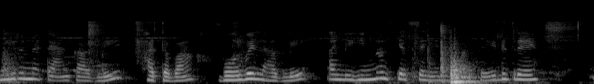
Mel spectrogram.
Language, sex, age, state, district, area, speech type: Kannada, female, 30-45, Karnataka, Mysore, rural, spontaneous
